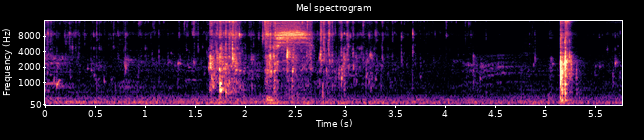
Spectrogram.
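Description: Water sloshing and dripping as hands grope underwater for shellfish and lift a shell out, with a louder splash about two seconds in and a short sharp knock or splash near the end.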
